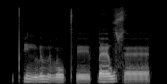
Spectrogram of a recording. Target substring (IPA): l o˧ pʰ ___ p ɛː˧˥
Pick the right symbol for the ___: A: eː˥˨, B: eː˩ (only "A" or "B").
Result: B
